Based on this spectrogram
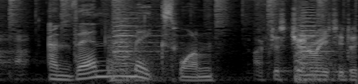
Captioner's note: voiceover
